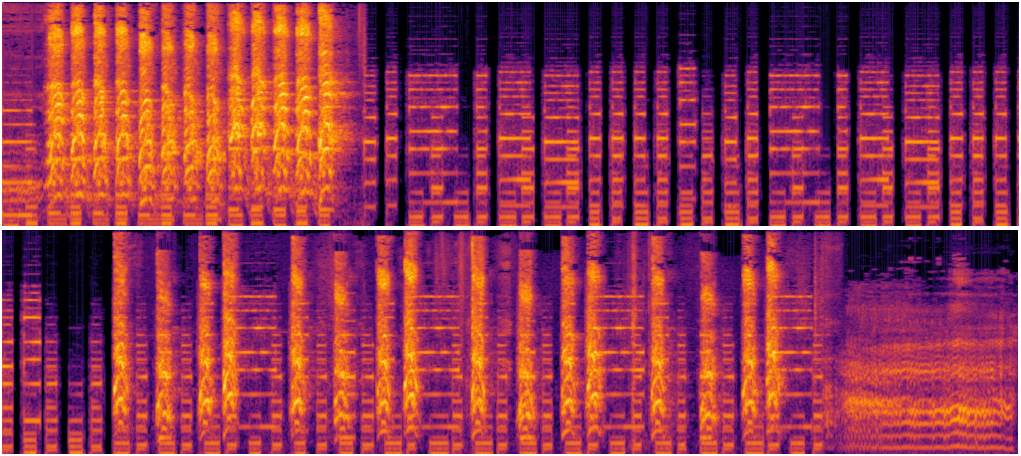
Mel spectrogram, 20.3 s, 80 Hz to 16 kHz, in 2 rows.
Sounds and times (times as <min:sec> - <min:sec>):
Music: 0:00.0 - 0:18.4
Yip: 0:00.4 - 0:03.6, 0:11.3 - 0:18.2.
